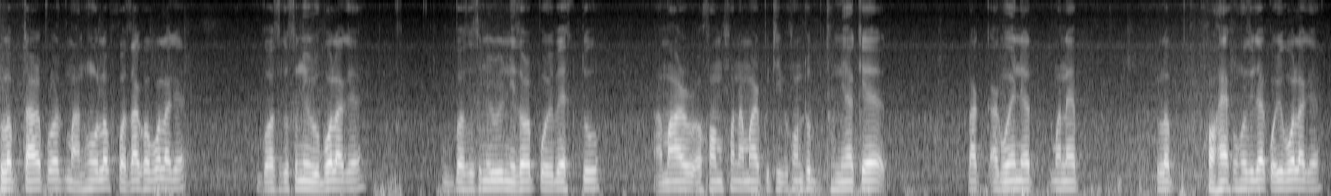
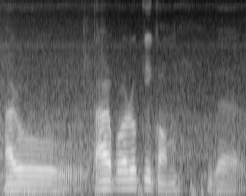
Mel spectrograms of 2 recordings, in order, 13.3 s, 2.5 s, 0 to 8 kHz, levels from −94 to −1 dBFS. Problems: constant background noise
